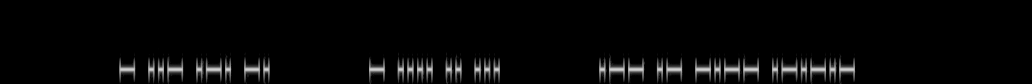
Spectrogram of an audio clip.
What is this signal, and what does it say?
Morse code, heard as a keyed tone, about 25 wpm, 700 Hz. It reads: TURN THIS WAY.
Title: 3x Word-Spacing - Sentences from Top 200 Words - 25wpm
